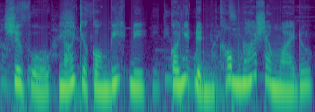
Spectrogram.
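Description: A woman playing an eager, respectful temple helper in an animated Buddhist drama. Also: medium pitch, fairly quick, faint music behind, close to an everyday voice.

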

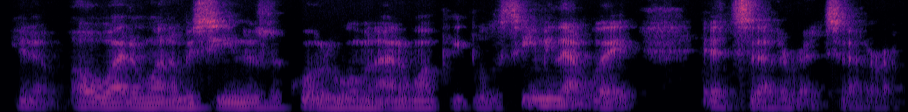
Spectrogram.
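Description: A woman's voice: rumbling low, big pitch swings, very fast, gravelly, warm tone, dull audio. An older woman, a guest on an interview show, speaks from home over a video call, with many restarts and "you know" fillers. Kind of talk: interview conversation. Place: home room with shelves.

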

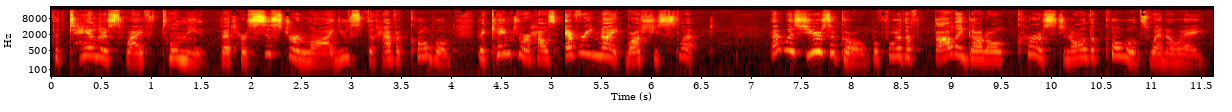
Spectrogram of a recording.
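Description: A cheerful young centaur girl from a storybook, polite and slightly stiff in her phrasing, voiced by a woman reading aloud. Her voice sits high and moves lively. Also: normal speed. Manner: stiff formal phrasing without contractions.

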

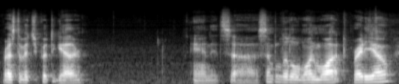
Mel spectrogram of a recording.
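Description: A middle-aged man with a gravelly voice giving a casual, halting hands-on demonstration at an indoor desk. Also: medium pitch. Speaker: amateur radio hobbyist demonstrating gear. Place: small indoor radio desk. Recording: steady noisy background hiss and ambience.

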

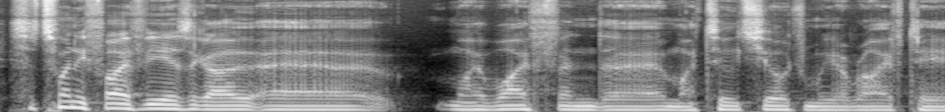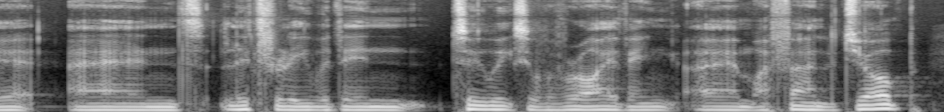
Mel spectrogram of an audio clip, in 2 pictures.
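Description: A middle-aged man from London with a London accent, a podcast guest telling his story plainly, with steady fillers. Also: on the low side, moderate pace, hardly any pauses. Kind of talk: personal interview. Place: podcast studio with brick wall. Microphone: studio desk mic with headphones.

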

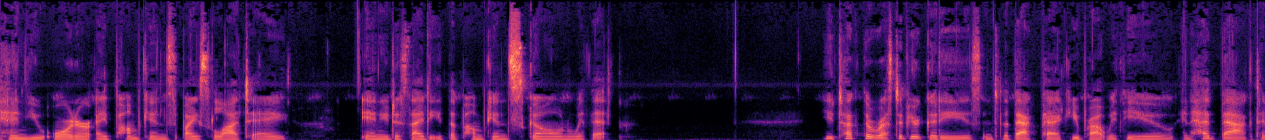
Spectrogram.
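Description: A woman narrating a scripted guided visualization in a gentle, measured manner, with deliberate pauses. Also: low-pitched, dry recording. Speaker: meditation guide, mindset coach. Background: background music.

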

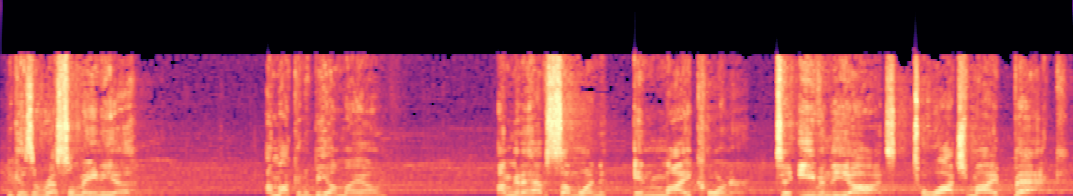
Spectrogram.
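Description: A man's voice: a little high, very animated, measured pace, fairly bright tone. A man playing an earnest young underdog wrestler in a video game story. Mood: defiant. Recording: noisy arena and backstage ambience.

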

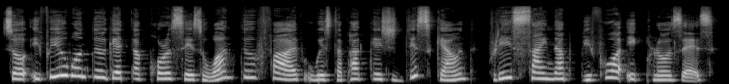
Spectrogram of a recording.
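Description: A woman teaching a Japanese course online, explaining clearly and slowing down on example phrases. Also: high-pitched, animated. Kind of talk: scripted online lesson.

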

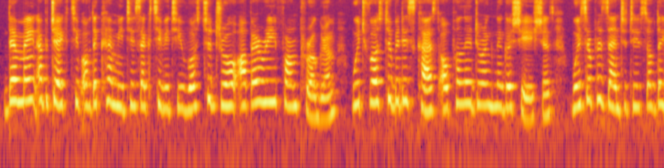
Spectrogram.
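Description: A young woman with an Armenian accent reading scripted news in a formal, stilted way. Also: high-pitched. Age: young adult. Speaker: news presenter.

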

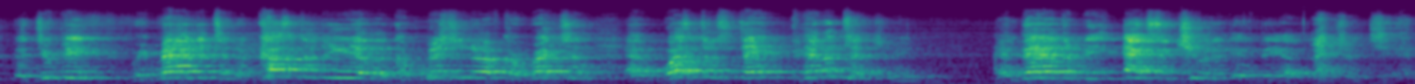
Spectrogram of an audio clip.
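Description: An actor playing an older father, accusing and grief-stricken, in a theatrical staged reading. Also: very high voice. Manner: accusing, forceful, repeats phrases for emphasis. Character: grieving, furious older father disowning his murderer son. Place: indoor hall, staged reading. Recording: echoey hall, distant microphone.

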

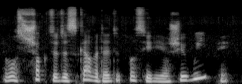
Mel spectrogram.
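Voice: mid-range voice, animated, fast, a bit bright, slightly rough. A streamer reading visual novel text aloud in a dramatic narrating style. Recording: game music behind the voice.

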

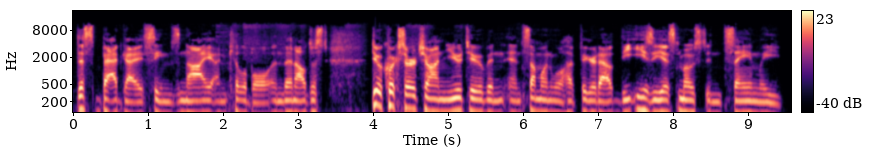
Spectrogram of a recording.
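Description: A man hosting a podcast, talking casually about video games in a halting, rambling way. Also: fairly low pitch, level tone. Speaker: podcast host.

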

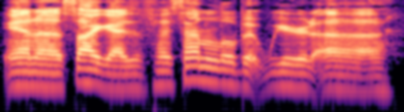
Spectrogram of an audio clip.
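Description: A man's voice: lowish voice, fast talker, clear, resonant tone, dry recording. A young man with a sore throat and a stuffy nose, rambling through casual let's play commentary with many fillers and restarts. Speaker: gaming channel host.

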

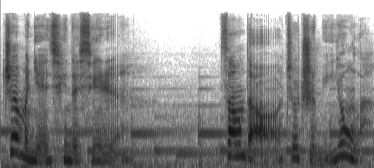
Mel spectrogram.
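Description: A woman's voice: medium pitch, big pitch swings, normal speed, over music. A woman playing a skeptical, shrewd shareholder in an audio drama, pointed and businesslike. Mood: doubtful. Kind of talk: Chinese audio drama acting.

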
